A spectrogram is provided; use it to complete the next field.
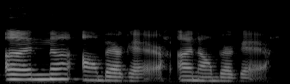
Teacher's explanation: because our n kind of makes a liaison between the vowels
